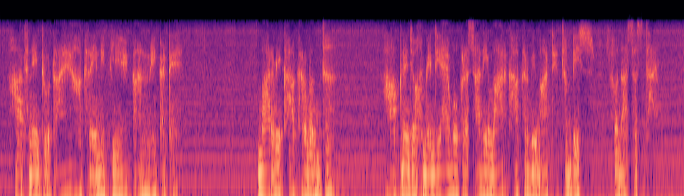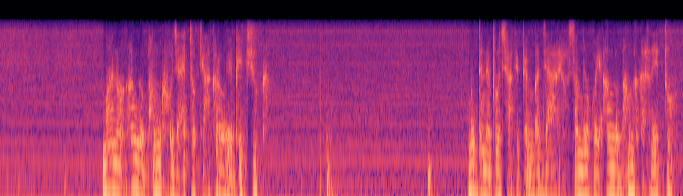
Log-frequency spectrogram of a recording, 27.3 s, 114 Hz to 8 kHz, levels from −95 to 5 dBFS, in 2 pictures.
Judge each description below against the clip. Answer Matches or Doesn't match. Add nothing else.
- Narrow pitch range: Matches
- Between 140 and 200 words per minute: Doesn't match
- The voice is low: Matches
